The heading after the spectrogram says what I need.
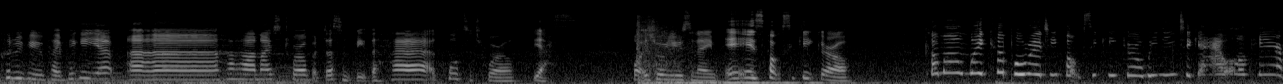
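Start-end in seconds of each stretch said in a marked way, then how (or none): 9.3-12.8 put-on tiny, squeaky, very high cartoon toddler voice. Playing Piggy on stream, urging Foxy Geek Girl to wake up, in a George Pig voice. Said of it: "That's my George Pig voice".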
